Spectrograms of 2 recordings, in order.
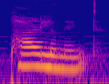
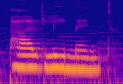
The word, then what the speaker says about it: parliament: And parliament, parliament. Okay, not parliament, parliament.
